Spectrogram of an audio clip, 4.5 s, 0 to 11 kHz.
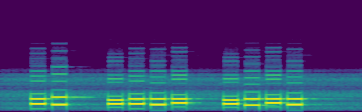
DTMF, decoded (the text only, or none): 86 7850 7205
